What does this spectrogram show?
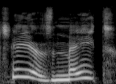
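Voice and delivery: put-on Australian accent. Friend trying out a two-word impersonation for the others, unintended australian accent. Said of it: "why do I sound Australian?".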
